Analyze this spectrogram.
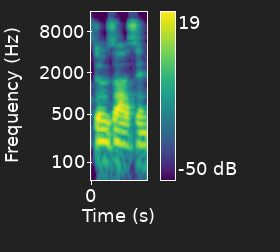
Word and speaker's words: Dauzat: That way you don't worry about spelling these crazy names because you can pronounce Doza but not everybody else can.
